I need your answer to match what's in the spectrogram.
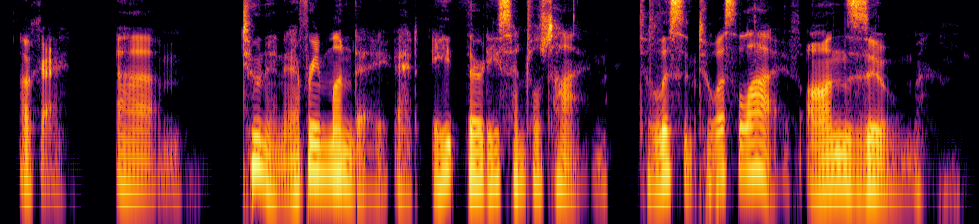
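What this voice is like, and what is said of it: Smooth easy-listening radio announcer voice. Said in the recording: “smooth radio voice ... in the smoothest ahead, radio voice you can ... easy listening jazz radio voice ... NPR ... Smooth jazz”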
